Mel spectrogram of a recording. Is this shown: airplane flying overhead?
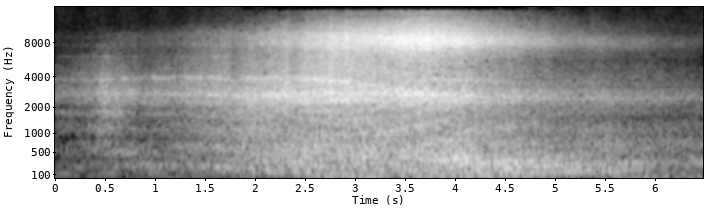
yes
